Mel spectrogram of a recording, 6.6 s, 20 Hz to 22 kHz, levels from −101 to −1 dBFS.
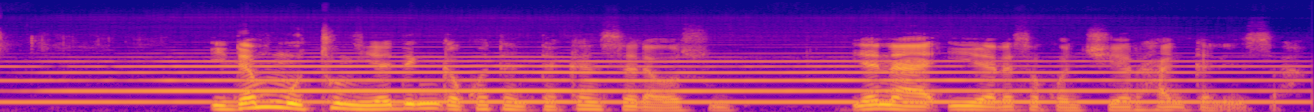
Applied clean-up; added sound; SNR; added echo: none; Wind instrument, woodwind instrument; 4 dB; none.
